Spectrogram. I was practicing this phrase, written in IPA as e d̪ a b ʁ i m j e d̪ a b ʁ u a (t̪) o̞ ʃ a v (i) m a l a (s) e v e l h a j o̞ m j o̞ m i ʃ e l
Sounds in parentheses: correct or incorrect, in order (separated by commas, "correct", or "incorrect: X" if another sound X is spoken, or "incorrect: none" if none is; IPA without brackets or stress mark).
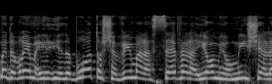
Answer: correct, correct, correct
